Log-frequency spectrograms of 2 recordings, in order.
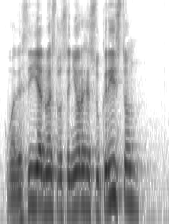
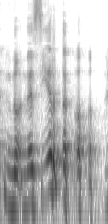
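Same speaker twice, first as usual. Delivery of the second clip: laughing through the words; half-laughing, taking the joke back; 2 semitones lower, 4 dB quieter, slower than usual. Real, not acted. Preacher laughing at his own joke to the congregation, chuckling.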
